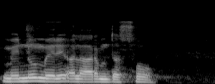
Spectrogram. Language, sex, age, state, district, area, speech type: Punjabi, male, 30-45, Punjab, Mohali, rural, read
